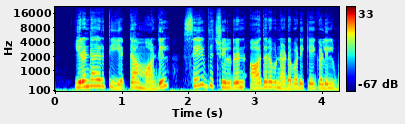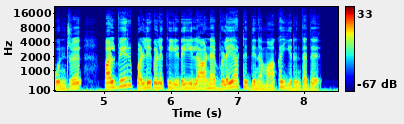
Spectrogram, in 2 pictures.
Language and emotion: Tamil, neutral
